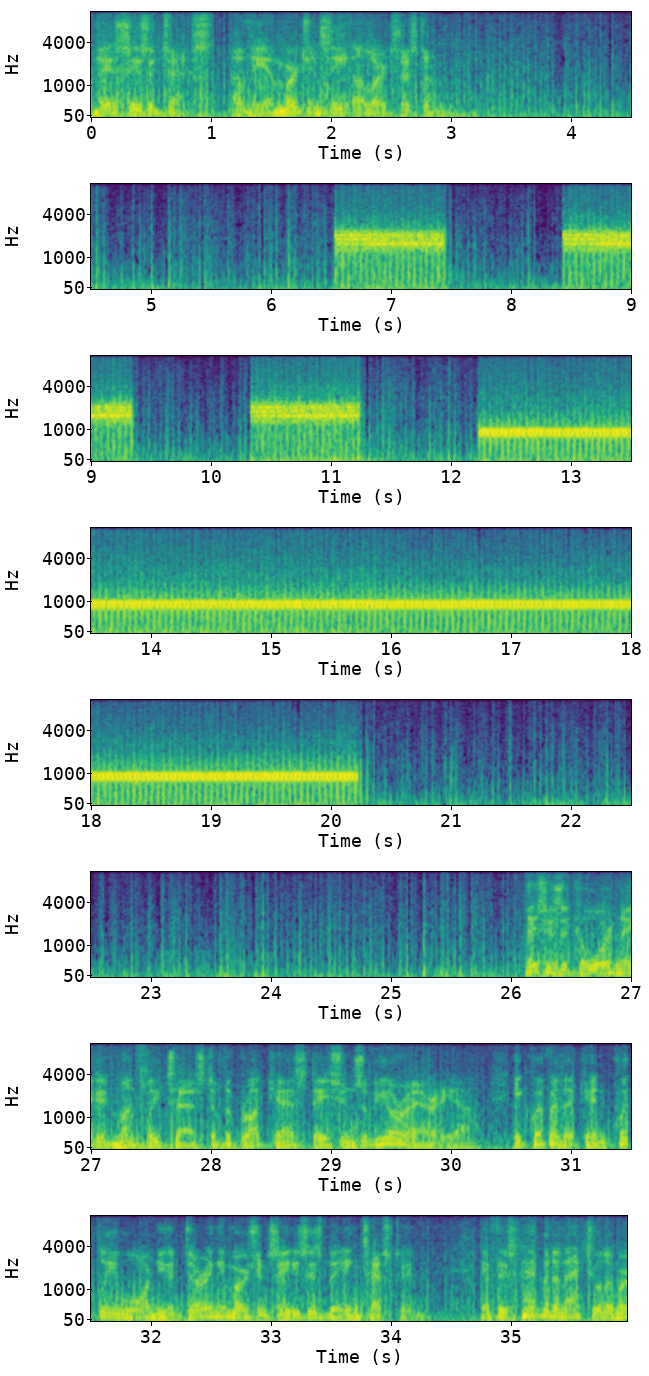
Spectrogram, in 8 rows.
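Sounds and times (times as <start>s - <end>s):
digital data tone bursts: 6.6s - 7.5s, 8.4s - 9.4s, 10.4s - 11.3s, 12.2s - 20.3s.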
